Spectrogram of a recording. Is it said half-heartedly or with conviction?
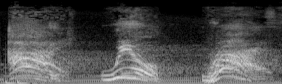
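with conviction. It is said forcefully, with conviction.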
